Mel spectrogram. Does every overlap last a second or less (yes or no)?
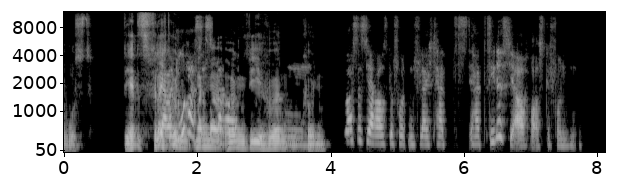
no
